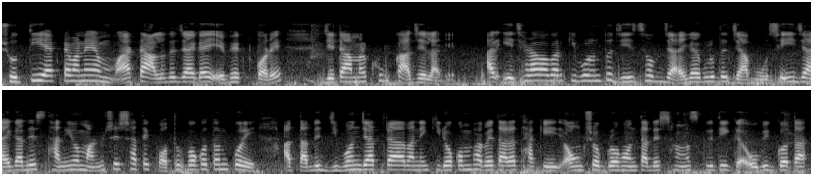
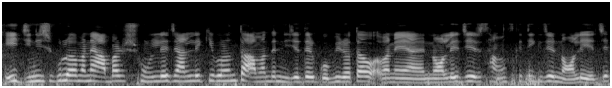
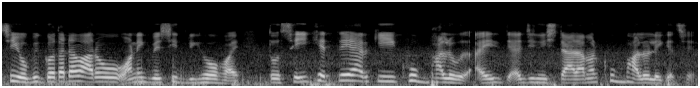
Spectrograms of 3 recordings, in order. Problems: background sounds at intervals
